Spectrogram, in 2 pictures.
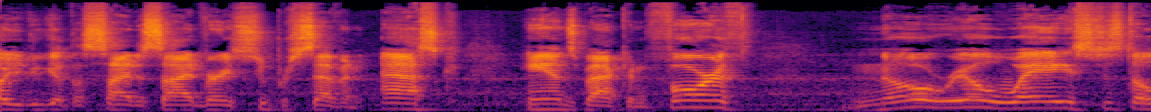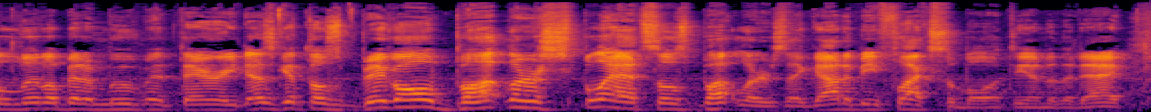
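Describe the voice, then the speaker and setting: A young man with a bright, sharp, somewhat high voice chatters through a toy unboxing. He jokes and drifts into tangents, jumping from loud bursts to low mutters. Faint room noise sits behind him. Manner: jokey, rambling asides, swings between loud bursts and mutters. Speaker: toy reviewer.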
